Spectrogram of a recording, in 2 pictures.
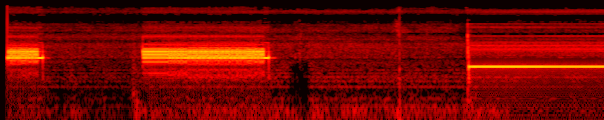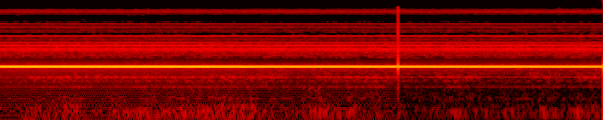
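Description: NOAA Weather Radio alert on a Midland S.A.M.E. weather alert radio's speaker. It opens with two short bursts of buzzy digital header data tones. About four and a half seconds in, the single steady high-pitched weather alert tone starts and holds.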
